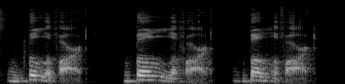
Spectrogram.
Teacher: okay and the word is Boulevard Boulevard so you make it you sort of cut that word into three syllables and the stress is on the first syllable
